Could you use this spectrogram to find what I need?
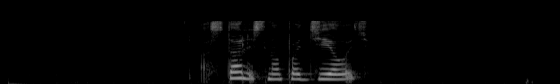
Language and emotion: Russian, sad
